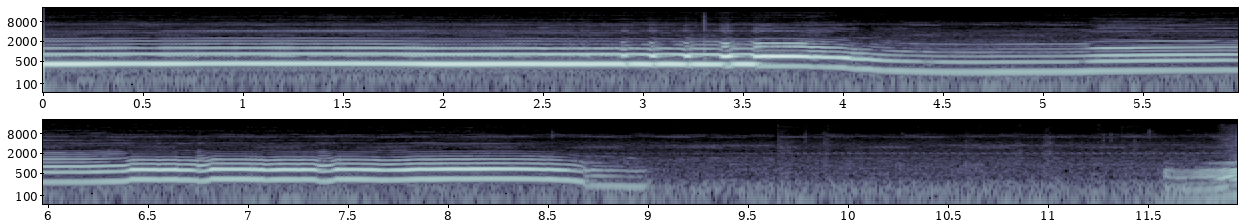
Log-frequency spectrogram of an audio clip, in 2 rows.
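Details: F-1 high-content wolfdog howling: a long, steady, rich-toned howl that drops in pitch midway, then holds a lower level with small wavers and breaks before fading out, followed by a quiet pause.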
